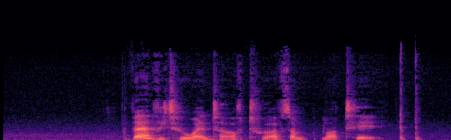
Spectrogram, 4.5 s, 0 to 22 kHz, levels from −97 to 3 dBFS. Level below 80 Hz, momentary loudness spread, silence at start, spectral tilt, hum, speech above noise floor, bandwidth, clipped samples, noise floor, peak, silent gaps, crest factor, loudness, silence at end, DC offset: -66 dBFS; 22 LU; 1.25 s; -4.5 dB/octave; none; 32 dB; 15.5 kHz; under 0.1%; -60 dBFS; -6 dBFS; none; 24 dB; -28 LUFS; 0.3 s; under 0.1%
